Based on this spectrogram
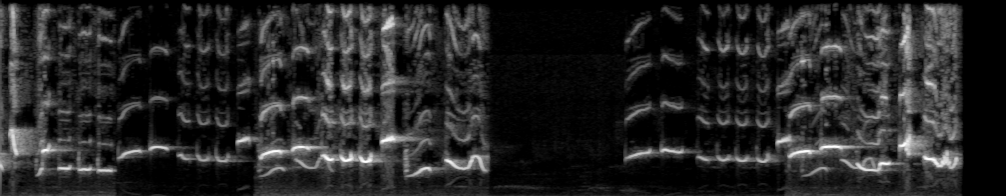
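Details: Oriental magpie-robin song played as a lure to attract birds, recorded on a GoPro Hero: two long bursts of quick, varied whistles, trills and looping slurred notes, separated by a silent gap of over a second.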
